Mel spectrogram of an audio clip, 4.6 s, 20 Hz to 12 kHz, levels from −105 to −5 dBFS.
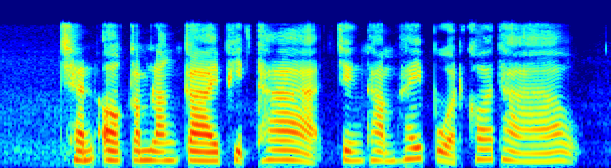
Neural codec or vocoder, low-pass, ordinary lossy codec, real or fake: none; 7.2 kHz; Opus, 64 kbps; real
